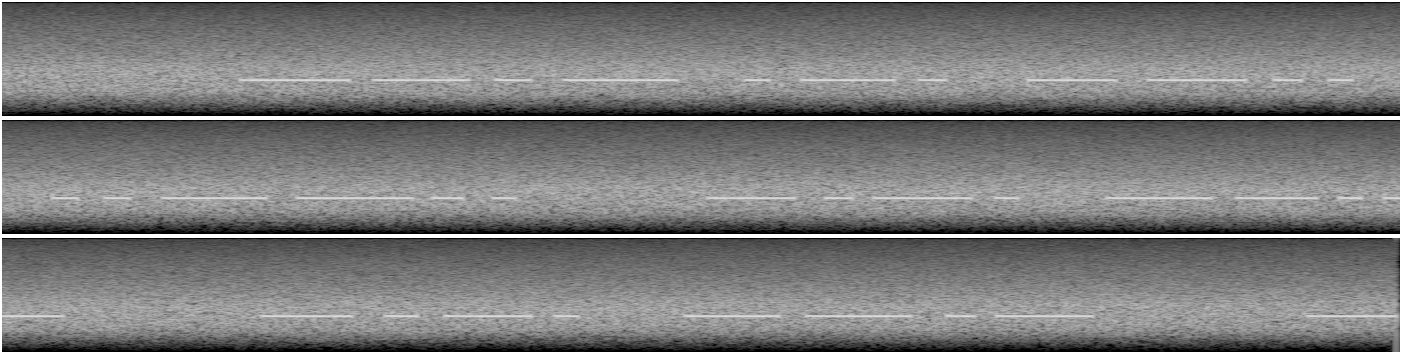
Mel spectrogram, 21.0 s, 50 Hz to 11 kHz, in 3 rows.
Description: Morse code, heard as a keyed tone, hand-sent with a straight key, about 9 wpm, 1080 Hz, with radio static and a narrow filter. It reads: QRZ? CQ CQ …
